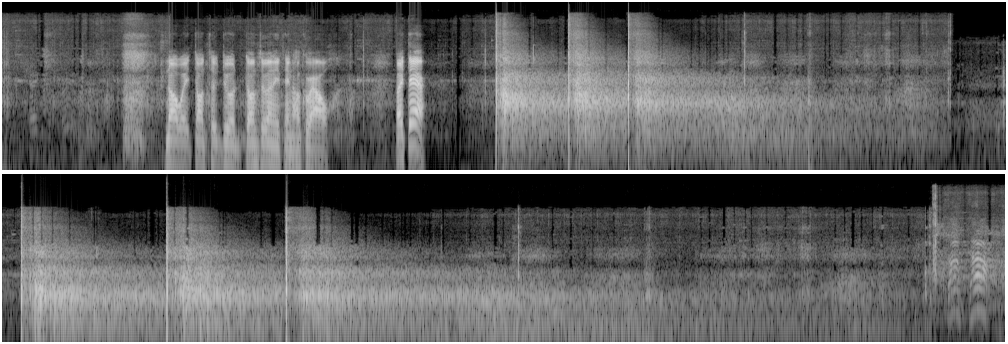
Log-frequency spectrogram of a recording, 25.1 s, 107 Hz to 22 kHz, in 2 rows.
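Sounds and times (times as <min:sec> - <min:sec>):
shotgun shots echoing: 0:06.2 - 0:10.6, 0:12.8 - 0:19.1.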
